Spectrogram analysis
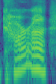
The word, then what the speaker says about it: Kara: I apologize the I go by Cara but I'm not picky about it okay well will me I'll make sure to say Cara I want to pronounce it correctly but how are you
